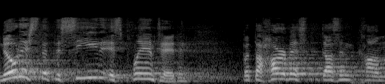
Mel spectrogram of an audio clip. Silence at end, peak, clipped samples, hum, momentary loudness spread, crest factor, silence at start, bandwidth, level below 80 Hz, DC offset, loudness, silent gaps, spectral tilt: 0 s; -4 dBFS; under 0.1%; none; 13 LU; 22 dB; 0 s; 9.6 kHz; -64 dBFS; under 0.1%; -26 LUFS; none; -4.5 dB/octave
